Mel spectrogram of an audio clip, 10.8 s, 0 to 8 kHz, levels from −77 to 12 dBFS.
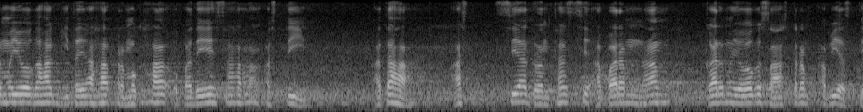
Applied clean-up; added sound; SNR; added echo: none; none; none; none.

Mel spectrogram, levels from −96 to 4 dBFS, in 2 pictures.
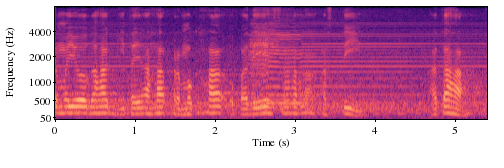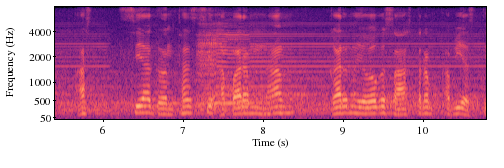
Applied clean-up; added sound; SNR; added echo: none; Bowed string instrument; 11 dB; none.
